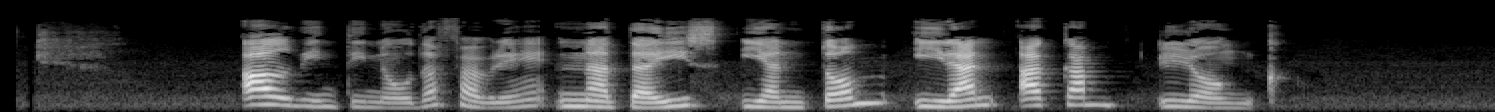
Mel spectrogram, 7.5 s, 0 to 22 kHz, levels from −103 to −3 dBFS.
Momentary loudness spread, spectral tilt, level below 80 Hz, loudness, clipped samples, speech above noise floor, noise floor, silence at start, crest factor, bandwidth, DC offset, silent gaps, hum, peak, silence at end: 18 LU; -3 dB/octave; -82 dBFS; -24 LUFS; under 0.1%; 44 dB; -68 dBFS; 1.2 s; 24 dB; 10.5 kHz; under 0.1%; none; none; -2 dBFS; 1.1 s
